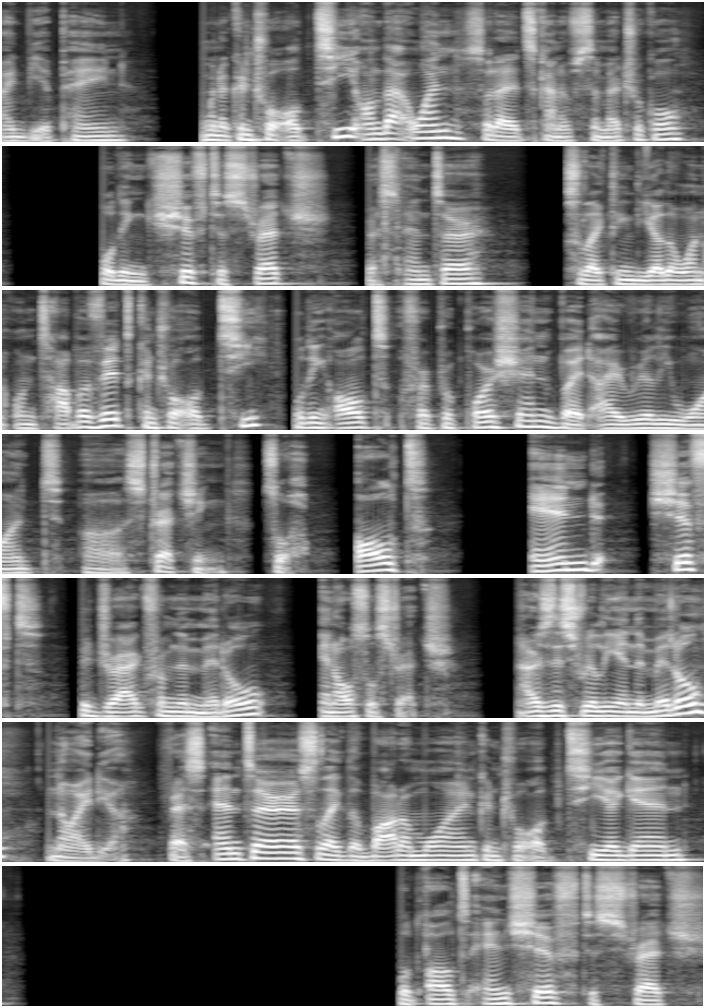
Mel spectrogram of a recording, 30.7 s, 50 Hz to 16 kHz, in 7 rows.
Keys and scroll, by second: 3.1 alt+t, 6.8 Return, 22.9 Return, 26.8 alt+t.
